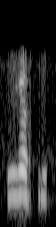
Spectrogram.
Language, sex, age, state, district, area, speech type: Assamese, female, 30-45, Assam, Sonitpur, rural, conversation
